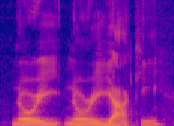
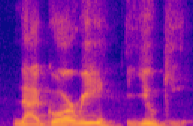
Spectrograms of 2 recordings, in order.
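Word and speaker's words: Nagoriyuki: Noriyaki is his name? It is Nagori Yuki.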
